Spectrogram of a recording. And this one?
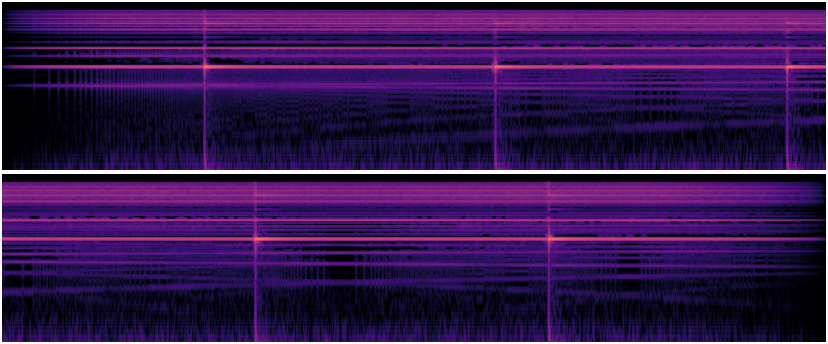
High-frequency sine wave with glassy blips. Made on an Alesis Micron.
